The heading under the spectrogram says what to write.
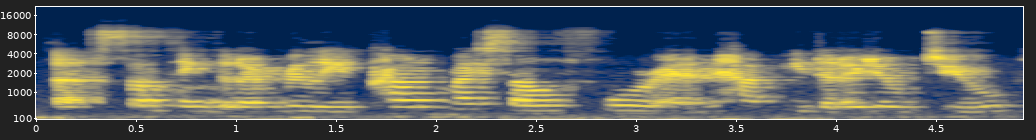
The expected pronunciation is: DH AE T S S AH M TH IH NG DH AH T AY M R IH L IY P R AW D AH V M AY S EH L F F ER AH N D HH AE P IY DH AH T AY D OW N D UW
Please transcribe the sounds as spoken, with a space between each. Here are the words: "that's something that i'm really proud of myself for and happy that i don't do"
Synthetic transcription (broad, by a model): DH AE T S S AH M TH IH NG DH AH T AY M R IH L IY P R AW D AH V M AY S EH L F F ER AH N HH AE P IY DH AH T AY D OW N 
